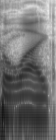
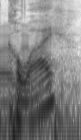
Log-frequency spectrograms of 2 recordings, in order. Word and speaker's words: Kawhi: Did I say that right? Kawhi or is it Kawhi? – It's Kawhi. Come on, man. – Kawhi.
